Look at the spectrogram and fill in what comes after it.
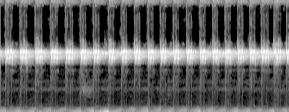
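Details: Cricket song intended as a bedtime sound and songbird tutor: sharp, high, pulsing chirps in quick regular bursts, roughly four per second, over a soft low droning background.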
